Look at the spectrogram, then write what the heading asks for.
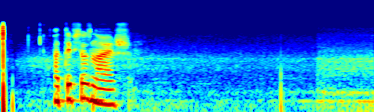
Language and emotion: Russian, neutral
